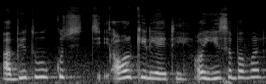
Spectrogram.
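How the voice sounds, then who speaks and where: A frightened young woman accuses in halting, tearful bursts, voiced by a woman telling a story. Her voice is high, with a dark, mellow tone. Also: slight background noise, natural voice. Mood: accusing.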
